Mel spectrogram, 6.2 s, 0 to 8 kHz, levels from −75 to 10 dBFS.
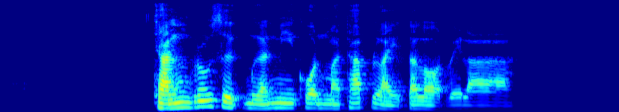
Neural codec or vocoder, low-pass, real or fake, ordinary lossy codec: none; 7.2 kHz; real; MP3, 64 kbps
